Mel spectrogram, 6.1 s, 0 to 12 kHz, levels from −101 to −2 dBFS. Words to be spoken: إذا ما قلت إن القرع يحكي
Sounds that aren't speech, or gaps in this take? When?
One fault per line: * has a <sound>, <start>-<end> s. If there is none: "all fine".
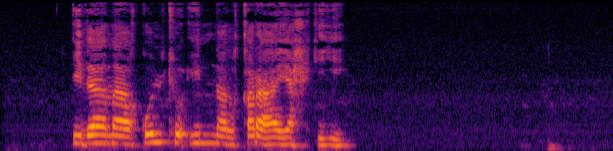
all fine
